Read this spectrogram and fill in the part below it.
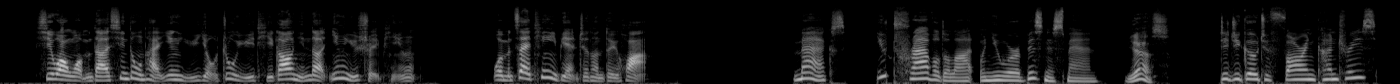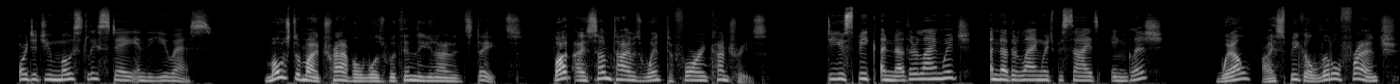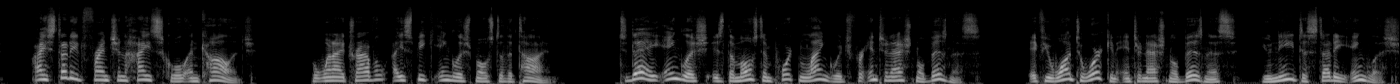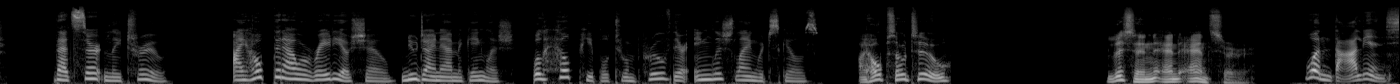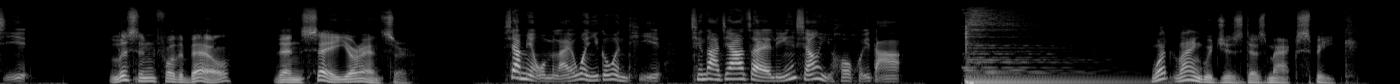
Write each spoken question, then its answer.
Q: What languages does Max speak?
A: He speaks English and a little French.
